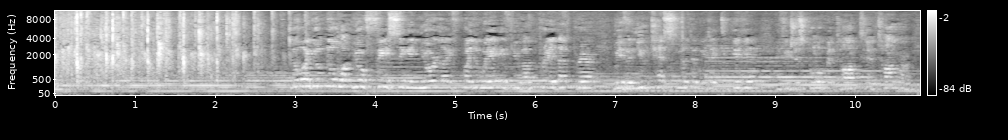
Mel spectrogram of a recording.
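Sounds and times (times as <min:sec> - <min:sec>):
church congregation applauding: 0:00.0 - 0:03.4
speech: 0:03.2 - 0:10.8.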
